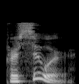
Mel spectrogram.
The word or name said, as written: pursuer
